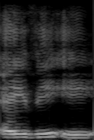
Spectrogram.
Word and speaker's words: Stave: Stave. It's named after the founders, Steve and Dave, Stave.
